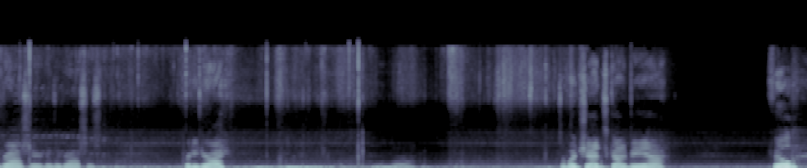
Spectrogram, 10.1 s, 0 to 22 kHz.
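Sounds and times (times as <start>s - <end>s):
faint outdoor background noise: 0.0s - 10.0s
man saying uh: 4.6s - 5.2s.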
